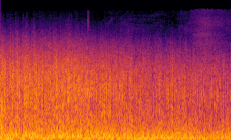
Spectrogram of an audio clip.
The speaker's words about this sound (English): Another explosion.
